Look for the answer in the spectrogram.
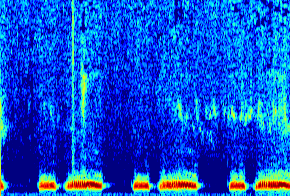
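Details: Giọng thổ bầu style coos of a spotted dove, a recording meant for trapping and decoy training: brief coo followed by a longer steady one, paired phrases repeating regularly, a single faint click early on.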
